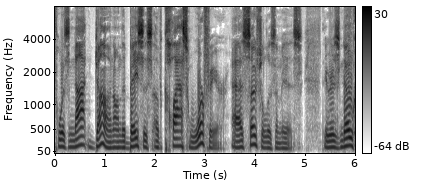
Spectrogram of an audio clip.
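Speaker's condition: No condition

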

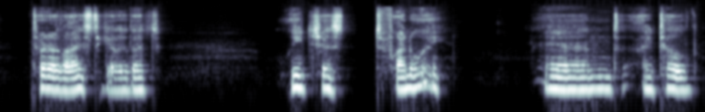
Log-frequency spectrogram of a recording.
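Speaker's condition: ALS; familial ALS, feeding tube surgery, lost use of one hand, aspiration pneumonia ER visit; 3 years since diagnosis, slow progression on tofersen in trial, reflux treated with domperidone; voice slightly altered, facial and jaw changes, no slurring, stuck secretions impair voice and swallowing, worse in dry Calgary, better when humid

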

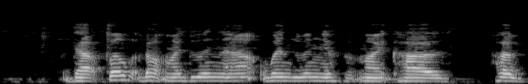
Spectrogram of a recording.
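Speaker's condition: Dystonia, secondary to encephalitis

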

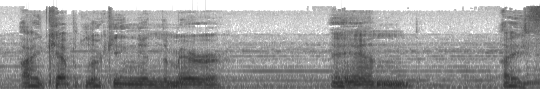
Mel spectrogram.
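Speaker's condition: ALS; diagnosed about 13 years ago

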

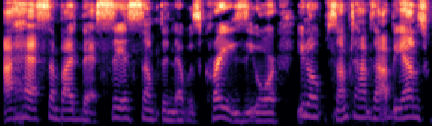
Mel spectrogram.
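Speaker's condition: No condition

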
